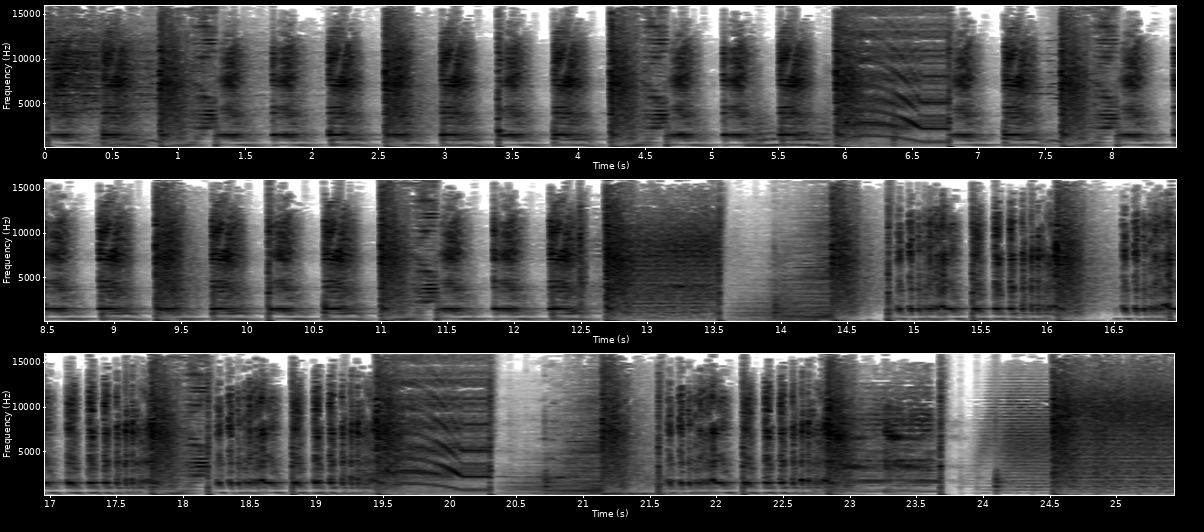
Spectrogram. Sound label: Morse Code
